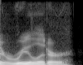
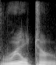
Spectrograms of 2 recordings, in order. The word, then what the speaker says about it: realtor: It doesn't, but it's like Well, well, a lot of people pronounce it realer, but it's realtor, right?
